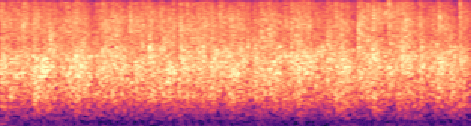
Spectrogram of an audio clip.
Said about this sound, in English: Uh, let's do two claps. Let's clap just the general clap. That's that's good.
